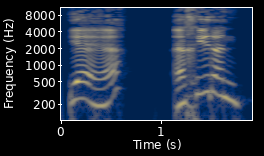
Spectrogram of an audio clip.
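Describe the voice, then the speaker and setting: A woman's voice: fairly high pitch, lively intonation, unhurried, a bit bright, no room sound. A woman voicing a vengeful scheming man who gloats over his plan, in Egyptian Arabic. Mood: gloating.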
